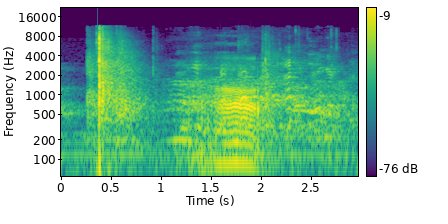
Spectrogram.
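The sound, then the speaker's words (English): An audience, on a count of one, two, three, go, claps their hands together once: a single sharp burst of many hands, a crisp crack followed by a low murmur of voices from the crowd. “And when I do, I just want you to clap your hands together.”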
